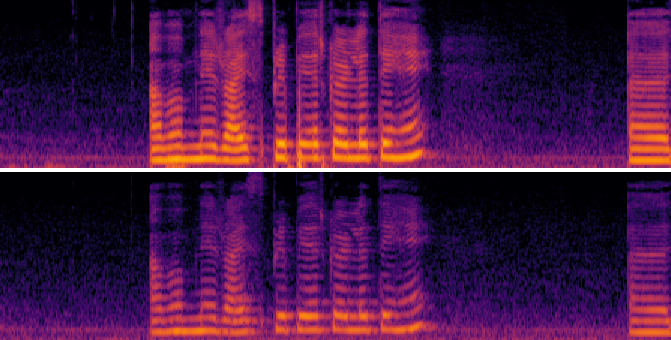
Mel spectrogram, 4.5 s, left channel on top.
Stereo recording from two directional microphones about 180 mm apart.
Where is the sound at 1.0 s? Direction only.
50° left (ahead or behind).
